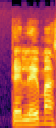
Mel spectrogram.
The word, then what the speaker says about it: Thelema: Telema se escribe T-H-E-L-E-M-A. Telema.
